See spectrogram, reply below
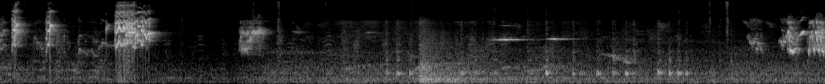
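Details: Split Blue Fischer's lovebird kept as a pet, chirping: scattered sharp high squeaky bursts with long quiet gaps between, a thin faint whistle in the middle.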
